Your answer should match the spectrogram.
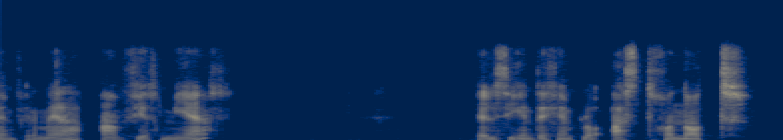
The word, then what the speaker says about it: astronaute: El siguiente ejemplo, astronaute. La combinación A-U en francés se pronuncia O y la palabra astronauta es masculino y femenino.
